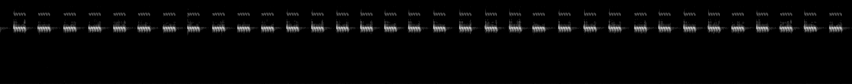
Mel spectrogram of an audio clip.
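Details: Summer-evening chirps from a male cricket: shrill, even pulses at about four a second, steady in loudness and pitch, with a silent background.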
